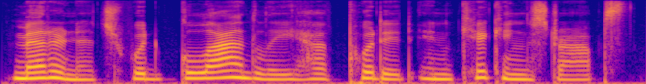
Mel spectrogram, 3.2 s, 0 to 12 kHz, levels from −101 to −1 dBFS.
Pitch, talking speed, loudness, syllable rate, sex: 215 Hz, 165 wpm, -16 LUFS, 4.3 syllables/s, female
